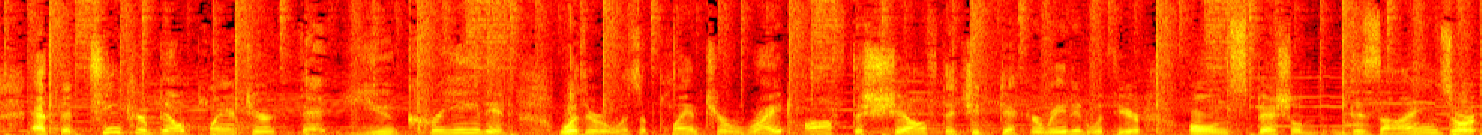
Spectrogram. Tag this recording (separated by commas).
Speech, Music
